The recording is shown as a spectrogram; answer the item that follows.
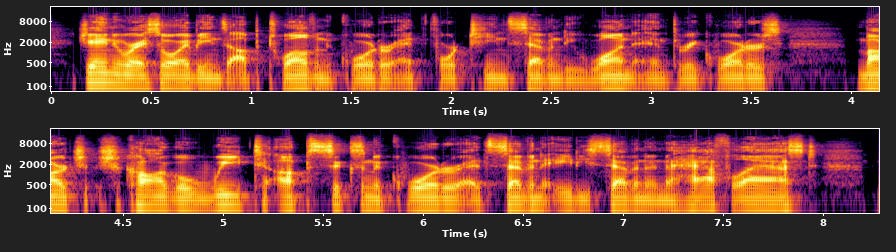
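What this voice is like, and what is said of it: Congested voice from a cold. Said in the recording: “I know I sound terrible this morning, guys. I'm fighting a cold.”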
